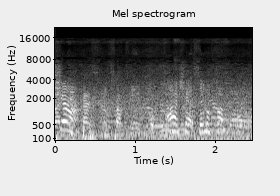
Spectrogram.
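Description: Indistinct voices of people in a crowd talking, over a steady low rumble.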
